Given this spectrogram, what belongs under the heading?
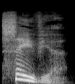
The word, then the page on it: saviour: British English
